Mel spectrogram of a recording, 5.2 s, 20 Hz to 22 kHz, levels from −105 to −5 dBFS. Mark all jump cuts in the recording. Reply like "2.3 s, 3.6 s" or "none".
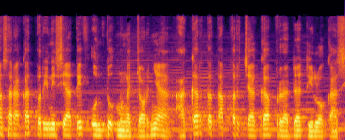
none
